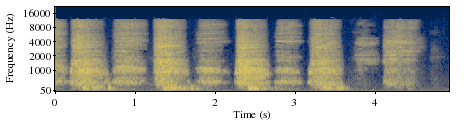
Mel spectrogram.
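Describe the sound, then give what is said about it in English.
Rapid, deep breathing: a fast series of about nine strong, breathy bursts of air in and out, loud and evenly rhythmic with short gaps between them, and no talking. “I want you to do 15 really deep breaths as fast as you possibly can right now.”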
